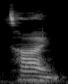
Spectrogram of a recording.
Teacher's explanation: We pronounce as T a voiceless alveolar plosive.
